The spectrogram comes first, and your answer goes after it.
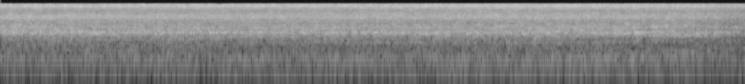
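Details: Brand-new engine at idle: a steady whirring hiss that barely changes with revs and is still faintly heard at shutdown; owner suspects it is just the cooling fan, source unconfirmed.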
